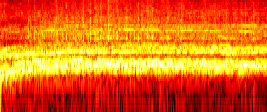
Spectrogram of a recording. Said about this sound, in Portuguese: Mas como não teve gol, não interessa, tomam vaia!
